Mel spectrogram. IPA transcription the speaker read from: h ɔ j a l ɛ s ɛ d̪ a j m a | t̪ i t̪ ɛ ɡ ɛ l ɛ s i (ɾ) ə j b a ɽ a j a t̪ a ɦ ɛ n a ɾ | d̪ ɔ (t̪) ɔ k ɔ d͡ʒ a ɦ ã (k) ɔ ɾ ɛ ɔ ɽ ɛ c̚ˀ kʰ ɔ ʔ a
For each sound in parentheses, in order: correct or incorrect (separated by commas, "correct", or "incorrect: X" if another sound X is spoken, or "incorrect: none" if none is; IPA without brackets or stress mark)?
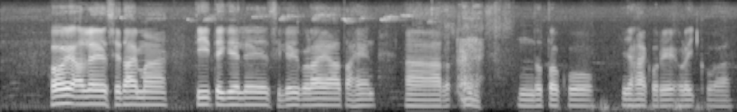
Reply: incorrect: l, correct, correct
